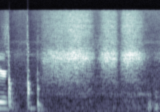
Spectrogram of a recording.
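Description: A short click, then about a second and a half of soft rubbing as a person brushes in against the wooden frame of a test wall.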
